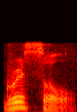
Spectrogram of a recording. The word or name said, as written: gristle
